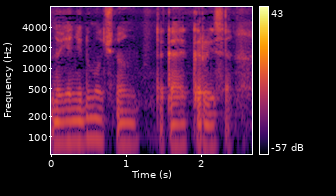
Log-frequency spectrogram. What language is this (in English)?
Russian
